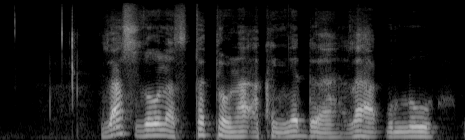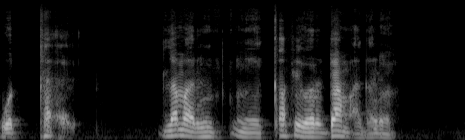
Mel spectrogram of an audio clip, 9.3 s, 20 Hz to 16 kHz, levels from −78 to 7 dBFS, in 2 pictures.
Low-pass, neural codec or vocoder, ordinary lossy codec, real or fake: 14.4 kHz; codec, 44.1 kHz, 2.6 kbps, SNAC; none; fake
